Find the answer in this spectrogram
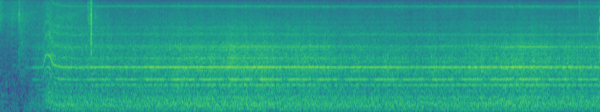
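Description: Steady aircraft engine drone with a constant high whine, starting about half a second in after a brief rising pitch.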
